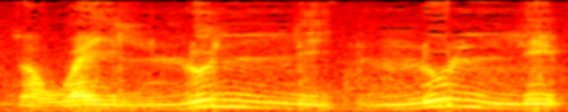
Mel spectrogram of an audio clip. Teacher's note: Nous avons tanwin qui est suivi de la lettre lam. Donc le tanwin va fusionner dans la lettre lam. On fera donc idgham bila ghunna.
